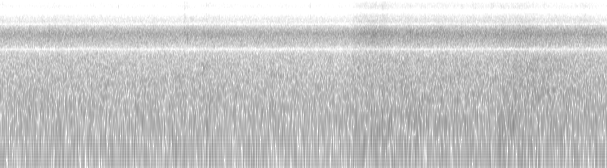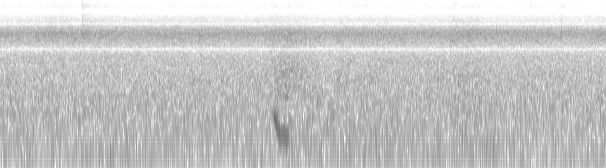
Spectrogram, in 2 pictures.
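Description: Steady rush of creek water flowing through a canyon, slightly louder from about three and a half seconds in, with one short squeak about two-thirds of the way through.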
